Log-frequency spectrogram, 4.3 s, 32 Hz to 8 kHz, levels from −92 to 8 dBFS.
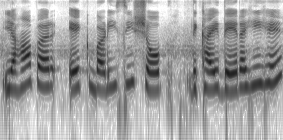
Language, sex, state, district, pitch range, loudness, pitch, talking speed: Hindi, female, Madhya Pradesh, Dhar, 240-300 Hz, -14 LUFS, 265 Hz, 140 wpm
